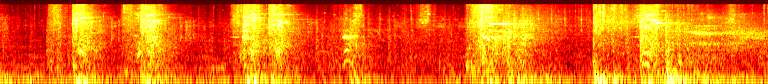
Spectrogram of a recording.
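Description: A blade swishes and clangs in a sword fight.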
